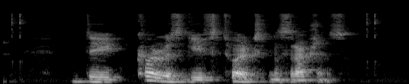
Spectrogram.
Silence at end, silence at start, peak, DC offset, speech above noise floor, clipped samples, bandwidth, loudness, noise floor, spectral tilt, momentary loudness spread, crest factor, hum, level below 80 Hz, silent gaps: 0.6 s; 0.75 s; -6 dBFS; under 0.1%; 36 dB; under 0.1%; 11.5 kHz; -23 LUFS; -60 dBFS; -5.5 dB/octave; 18 LU; 18 dB; none; -64 dBFS; none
